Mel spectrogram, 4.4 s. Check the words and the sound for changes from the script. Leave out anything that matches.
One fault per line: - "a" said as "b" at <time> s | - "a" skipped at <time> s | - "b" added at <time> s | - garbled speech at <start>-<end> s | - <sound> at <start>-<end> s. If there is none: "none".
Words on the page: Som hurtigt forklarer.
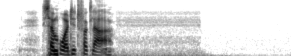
none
